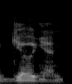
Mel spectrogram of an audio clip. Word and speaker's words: gillion: And, and particularly when you realize that a, a, a gillion, or some say a gillion, I call it a gillion. Yeah. A gillion is enough because it's spelled with a G, and I think that's a hard G.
